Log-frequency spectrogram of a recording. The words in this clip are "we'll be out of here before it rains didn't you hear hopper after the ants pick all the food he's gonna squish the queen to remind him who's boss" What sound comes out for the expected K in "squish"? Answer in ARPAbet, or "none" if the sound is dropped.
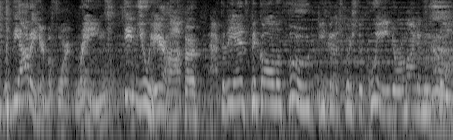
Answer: none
